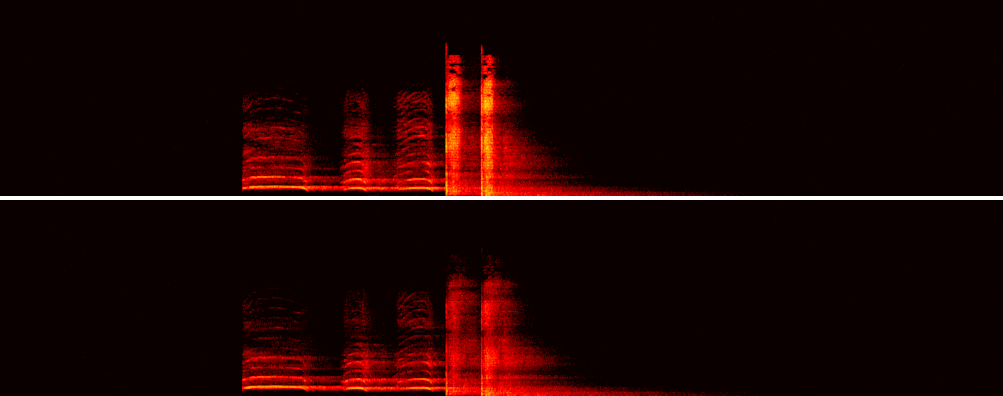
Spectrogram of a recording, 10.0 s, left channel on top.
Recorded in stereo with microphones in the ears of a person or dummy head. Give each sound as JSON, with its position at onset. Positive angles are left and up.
{"t": 2.4, "sound": "a scream", "side_deg": -5, "distance_m": 3.5}
{"t": 4.5, "sound": "writing", "side_deg": 55, "distance_m": 0.9}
